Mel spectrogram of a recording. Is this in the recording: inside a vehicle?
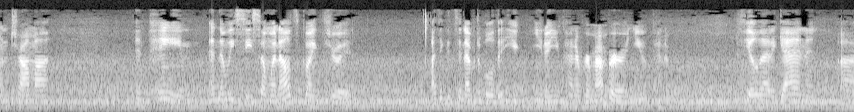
yes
